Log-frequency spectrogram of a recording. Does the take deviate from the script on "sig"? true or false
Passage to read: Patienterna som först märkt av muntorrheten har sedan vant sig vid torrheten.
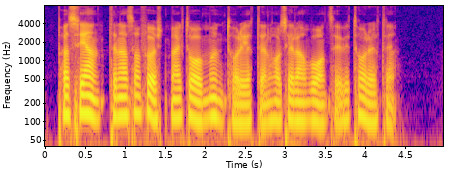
false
